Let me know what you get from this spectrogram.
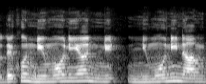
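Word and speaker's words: pneumonia: हालांकि इसका जो अंग्रेजी में लिखते हैं निमोनिया को, तो थोड़ा सा जो स्पेलिंग है वो पी से स्टार्ट होता है, ऐसे स्टार्ट होता है न्यूमोनिया। तो पी साइलेंट रहता है, लेकिन जो न्यूमोनिया है तो निमो से न्यूमोनिया हो गया।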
